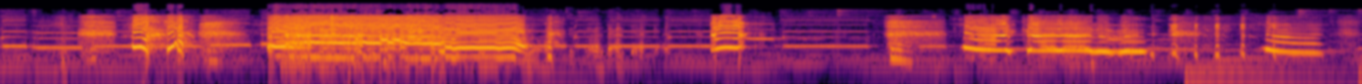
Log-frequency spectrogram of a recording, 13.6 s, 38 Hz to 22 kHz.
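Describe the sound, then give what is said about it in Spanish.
Neymar Jr., the PSG footballer, crying after losing $1,000,000 at online poker on a live Twitch stream: loud, strained wails and gasps of wavering pitch, mixed with bursts of laughter. “Ese al que escuchas llorar primero y reír después es Neymar Jr. Este vídeo del jugador del PSG se hizo viral hace algunos días después de perder en directo en su canal de Twitch $1,000,000 jugando al póker a través de internet.”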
